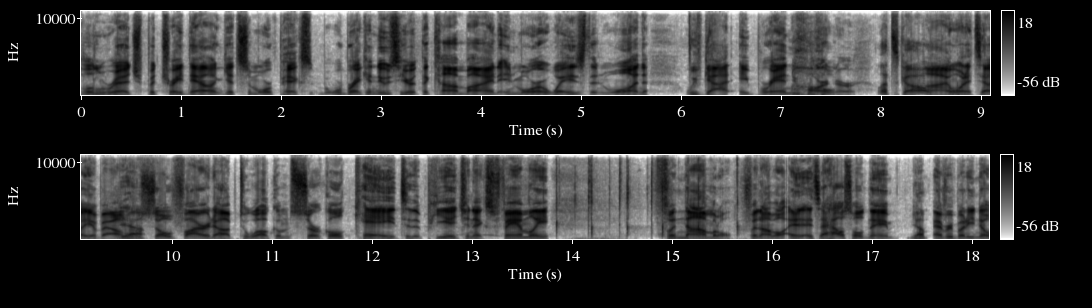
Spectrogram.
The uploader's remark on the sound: LIVE from the NFL Scouting Combine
